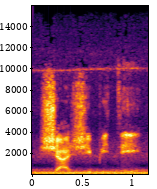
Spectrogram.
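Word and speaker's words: ChatGPT: So in France, people would probably pronounce it more like shaj GPT with that French sha meaning cat. So you kind of end up sounding a bit like cat GPT, which is kind of fun.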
